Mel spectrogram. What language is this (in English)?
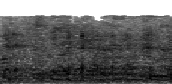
Norwegian Nynorsk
